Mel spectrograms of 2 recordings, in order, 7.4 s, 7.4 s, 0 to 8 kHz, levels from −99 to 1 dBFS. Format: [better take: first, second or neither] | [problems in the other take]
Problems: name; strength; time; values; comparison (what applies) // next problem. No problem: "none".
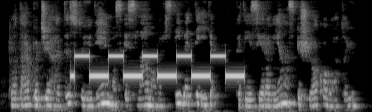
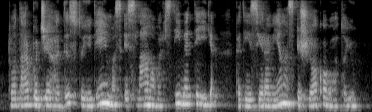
second | noise reduction (classical method WPE with log-MMSE)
